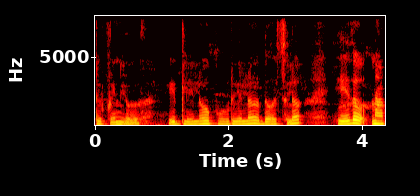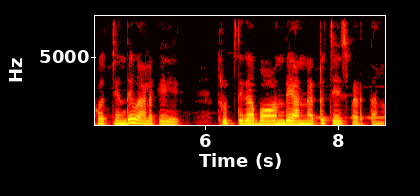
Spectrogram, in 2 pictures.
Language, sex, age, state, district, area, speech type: Telugu, female, 60+, Andhra Pradesh, Alluri Sitarama Raju, rural, spontaneous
